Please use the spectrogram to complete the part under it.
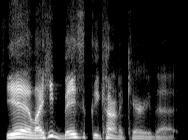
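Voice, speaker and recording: A man's voice: on the high side, sing-song, brisk, gravelly, a bit bright, dry recording, studio quality. A man co-hosting a podcast, chatting casually in slang and often saying bro. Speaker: podcast co-host. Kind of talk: casual movie discussion chat.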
